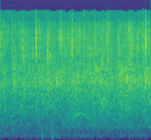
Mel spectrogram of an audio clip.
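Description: An audience claps steadily, a dense, even wash of many hands with no breaks and no one speaking over it.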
